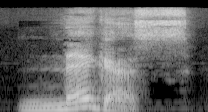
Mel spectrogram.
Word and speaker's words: Negus: for an African King would you pronounce it like you would with the negative connotation because Negus okay is how you actually pronounce that word okay not in I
